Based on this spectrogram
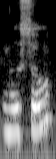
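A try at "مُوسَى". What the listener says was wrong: You ever heard Musu? Every time you hear, what do you hear? Musa, the whole time. Isa, do you ever hear Isu, Isi? With Muhammad, you can hear Muhammadun or Muhammadan, or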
